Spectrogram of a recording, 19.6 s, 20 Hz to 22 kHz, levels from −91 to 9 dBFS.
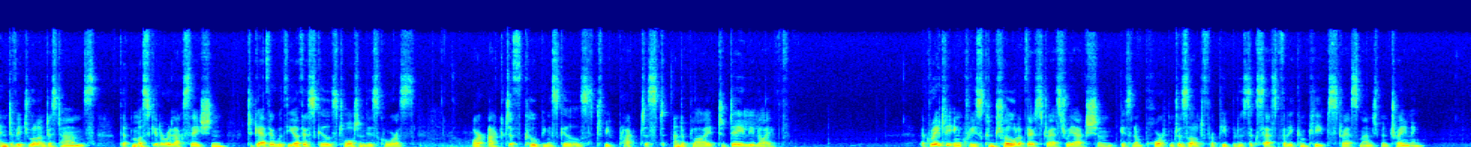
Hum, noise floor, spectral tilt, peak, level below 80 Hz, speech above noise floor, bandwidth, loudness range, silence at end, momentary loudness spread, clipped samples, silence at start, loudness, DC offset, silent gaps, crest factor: none; -61 dBFS; -5 dB/octave; -6 dBFS; -66 dBFS; 35 dB; 18 kHz; 6 LU; 0.65 s; 10 LU; under 0.1%; 0 s; -27 LUFS; under 0.1%; none; 22 dB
